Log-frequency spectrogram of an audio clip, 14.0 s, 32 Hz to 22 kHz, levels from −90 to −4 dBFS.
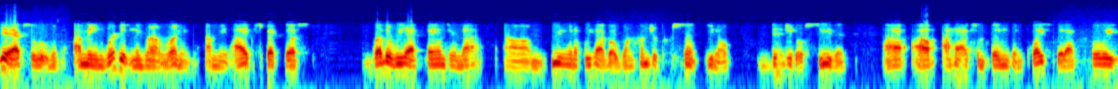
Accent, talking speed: American, 180 wpm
